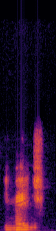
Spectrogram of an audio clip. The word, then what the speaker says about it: image: Images, 3 syllables. Images. Images. And imaginative. Imaginative. Imaginative. Right, so image has a different sound with the letter A than imaginative.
